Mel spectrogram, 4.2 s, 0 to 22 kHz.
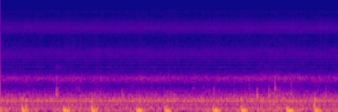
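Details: Self-recorded ASMR of own stomach and heart sounds: soft, regular low thumps at about 65 beats a minute under a steady hum, an ordinary heartbeat.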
